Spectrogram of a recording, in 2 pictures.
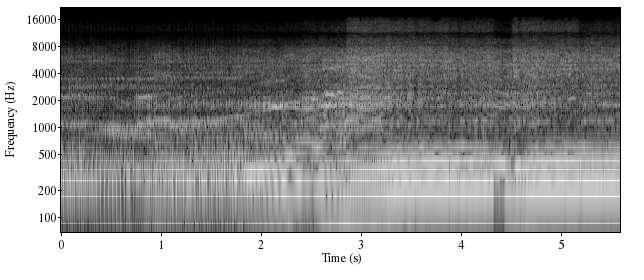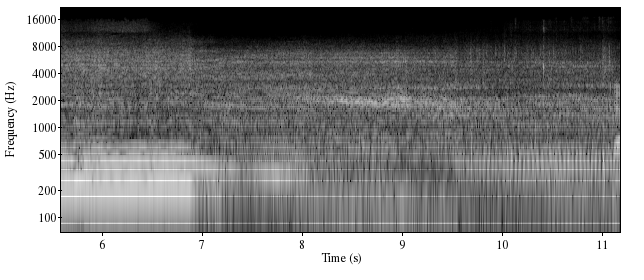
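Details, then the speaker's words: Two-stroke CR125 at full RPM with a main jet two sizes larger: revs climb and hold with a ragged, burbling edge and brief stumbles at the top, not clearing fully; main jet slightly too rich. "certainement entendre un peu un peu d'araignée au sommet où c'est comme découpes ce n'est pas complètement lisse, nous sommes ce n'est pas dégager 100% du chemin donc 1/8 trop riche"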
